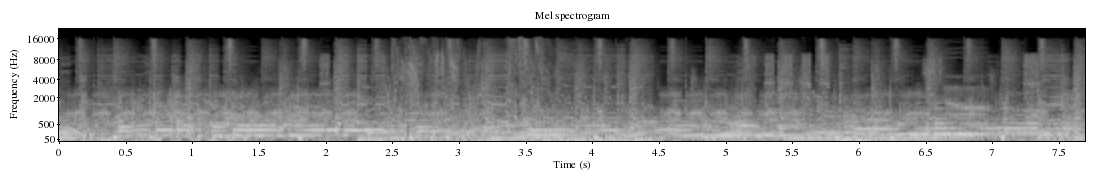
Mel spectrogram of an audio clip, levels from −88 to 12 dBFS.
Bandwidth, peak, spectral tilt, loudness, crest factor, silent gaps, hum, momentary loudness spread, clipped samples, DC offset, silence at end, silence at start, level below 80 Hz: 17 kHz; 0 dBFS; -6.5 dB/octave; -13 LUFS; 12 dB; none; none; 3 LU; under 0.1%; under 0.1%; 0 s; 0 s; -20 dBFS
